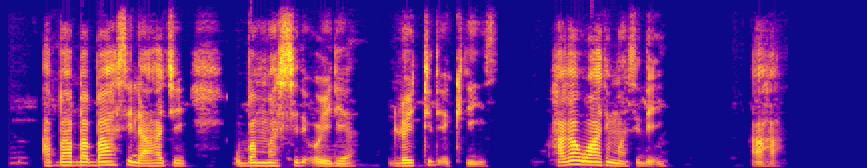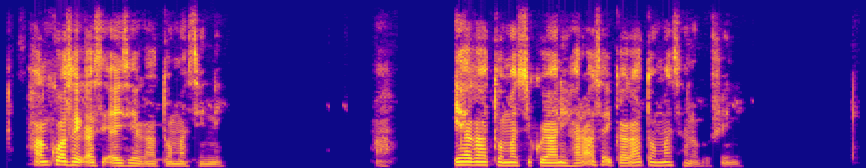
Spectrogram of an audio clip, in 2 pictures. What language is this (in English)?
Wolaytta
